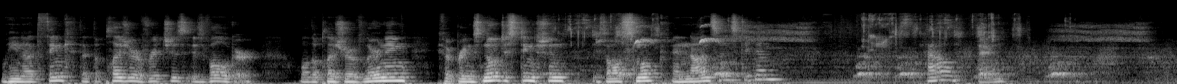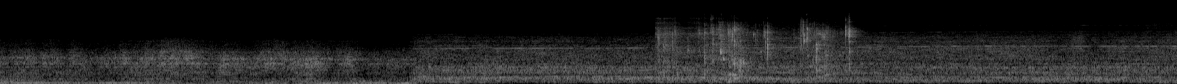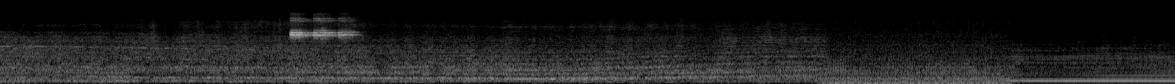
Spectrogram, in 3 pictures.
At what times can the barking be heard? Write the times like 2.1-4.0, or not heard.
5.3-11.5.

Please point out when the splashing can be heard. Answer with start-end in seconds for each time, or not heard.
18.3-20.3.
